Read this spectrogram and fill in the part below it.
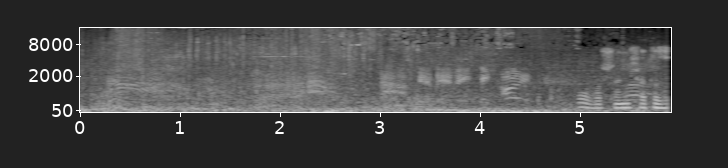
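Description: A man talks with animation through a headset microphone.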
